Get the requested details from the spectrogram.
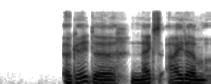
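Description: A man speaks calmly through a microphone, close and loud.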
